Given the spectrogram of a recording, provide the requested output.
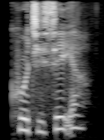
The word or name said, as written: kurtisere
